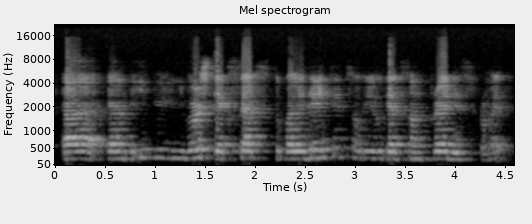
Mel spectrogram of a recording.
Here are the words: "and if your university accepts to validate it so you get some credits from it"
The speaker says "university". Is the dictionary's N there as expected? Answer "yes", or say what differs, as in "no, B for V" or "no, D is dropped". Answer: yes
